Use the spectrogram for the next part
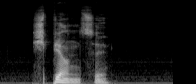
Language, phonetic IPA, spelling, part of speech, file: Polish, [ˈɕpʲjɔ̃nt͡sɨ], śpiący, verb / adjective / noun, Pl-śpiący.ogg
